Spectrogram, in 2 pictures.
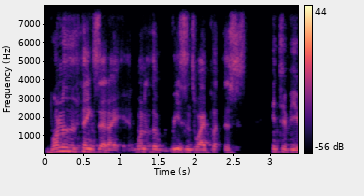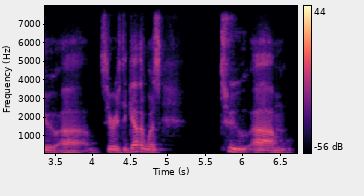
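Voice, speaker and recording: Bright-voiced man hosting a rambling interview. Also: medium pitch, moderate pace, poor audio. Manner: rambling, many restarts and tag questions. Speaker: interviewer and channel host. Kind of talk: casual conversational interview. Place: at home in Switzerland, recorded over a video call.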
